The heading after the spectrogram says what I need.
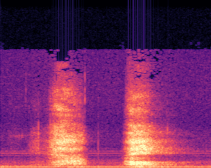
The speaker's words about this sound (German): Hast du schon mal auf dein Atmen geachtet? Beim Ein- und Ausatmen?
